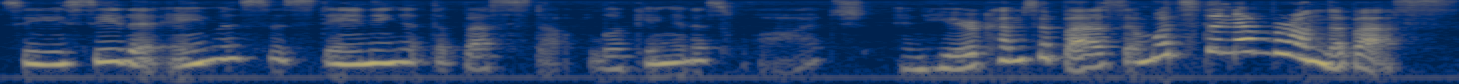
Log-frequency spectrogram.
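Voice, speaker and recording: A woman reads a picture book aloud to young children, pausing to explain things simply and ask the listener questions. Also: high-pitched, big pitch swings, gravelly, dull audio. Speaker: storybook reader for young children.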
